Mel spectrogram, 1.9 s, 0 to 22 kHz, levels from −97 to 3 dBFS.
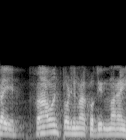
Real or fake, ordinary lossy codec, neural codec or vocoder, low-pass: fake; none; codec, 16 kHz in and 24 kHz out, 1.1 kbps, FireRedTTS-2 codec; 3.6 kHz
